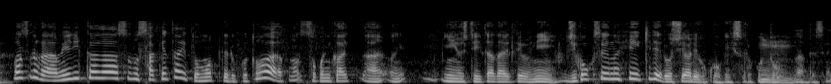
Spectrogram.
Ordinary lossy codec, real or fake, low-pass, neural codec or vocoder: none; fake; none; codec, 16 kHz, 16 kbps, FunCodec, trained on Chinese and English, 50 frames a second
